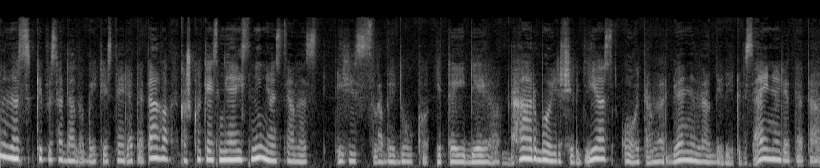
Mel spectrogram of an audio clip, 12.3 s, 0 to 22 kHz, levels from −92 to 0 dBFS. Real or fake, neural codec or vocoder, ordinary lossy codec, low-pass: fake; codec, 44.1 kHz, 3.4 kbps, Pupu-Codec; MP3, 96 kbps; 14.4 kHz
